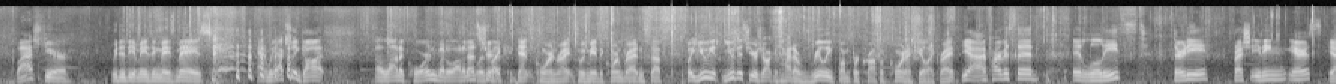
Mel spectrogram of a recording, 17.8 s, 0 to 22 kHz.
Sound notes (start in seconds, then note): 2.7 laughing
